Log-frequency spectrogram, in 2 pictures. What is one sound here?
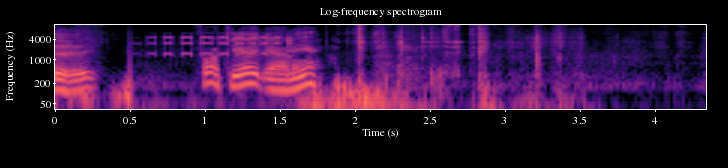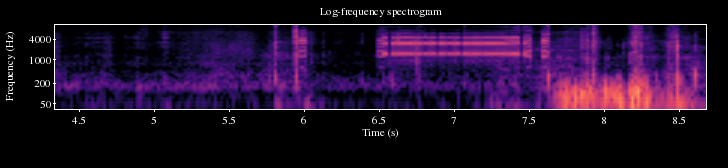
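A metal detector beeps in short high tones.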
